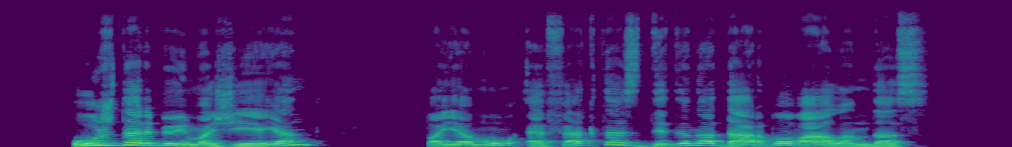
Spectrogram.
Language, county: Lithuanian, Tauragė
